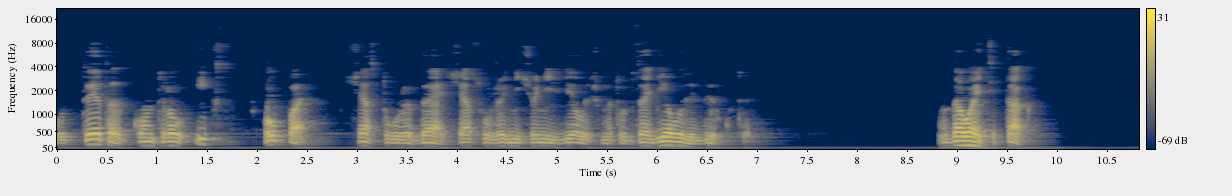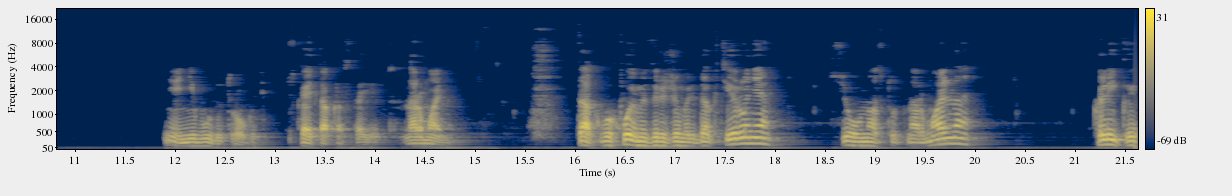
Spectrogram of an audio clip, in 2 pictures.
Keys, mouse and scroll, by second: 3.2-3.5 middle drag, 4.0 middle click, 5.8 shift+middle click, 8.3 middle drag, 11.0-11.9 middle drag, 12.3 alt+middle click, 13.5 click, 14.1 shift+middle click, 16.4 Tab, 17.3 middle click, 18.2 middle click, 19.0 middle click, 20.0 shift+middle drag.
